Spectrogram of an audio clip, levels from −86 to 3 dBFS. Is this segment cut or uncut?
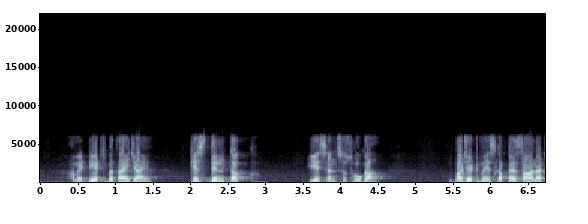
uncut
